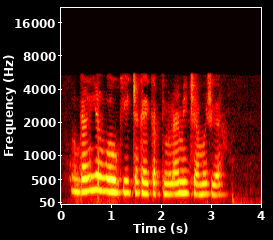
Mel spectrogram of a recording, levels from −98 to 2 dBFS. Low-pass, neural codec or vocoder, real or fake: 5.4 kHz; codec, 16 kHz in and 24 kHz out, 1.1 kbps, FireRedTTS-2 codec; fake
